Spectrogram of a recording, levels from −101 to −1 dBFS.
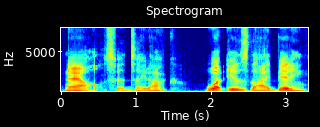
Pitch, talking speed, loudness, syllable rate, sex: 105 Hz, 125 wpm, -21 LUFS, 3.2 syllables/s, male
